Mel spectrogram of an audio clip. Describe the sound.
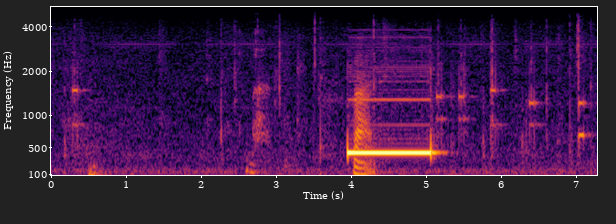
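A telephone keypad tone sounds as a caller's personal number is dialled during a live call-in: one loud, steady electronic beep lasting about a second, standing out over faint background clicks and murmur.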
